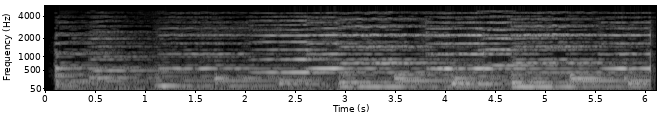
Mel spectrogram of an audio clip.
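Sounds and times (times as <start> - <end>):
waltz music: 0.0 - 6.0.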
